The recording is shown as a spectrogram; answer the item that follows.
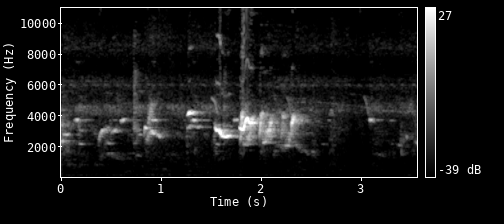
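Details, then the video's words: Bulbul lure sound of the ruby-throated bulbul: soft chirps building to a loud, rich warbled phrase in the middle, then fading to silence with a last faint note. "burung kutilang emas buat pemikat langsung respon"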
